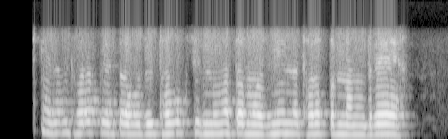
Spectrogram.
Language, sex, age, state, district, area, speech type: Manipuri, female, 60+, Manipur, Churachandpur, urban, conversation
